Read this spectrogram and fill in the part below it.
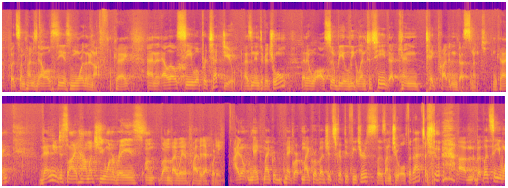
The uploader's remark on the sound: A Live Show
